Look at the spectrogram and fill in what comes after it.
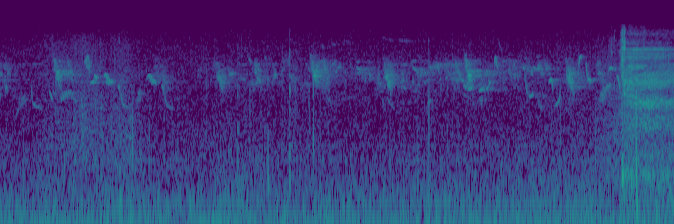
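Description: Faint birdsong: many short, quick chirps and twitters over a low background hum, with a short rush of hissing noise near the end.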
